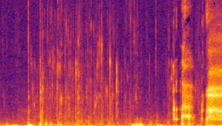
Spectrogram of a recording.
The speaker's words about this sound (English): Cheers. Cheers. Cheers. Let's take that first drink.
